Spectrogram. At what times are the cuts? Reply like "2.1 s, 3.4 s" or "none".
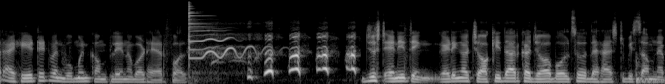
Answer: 3.6 s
